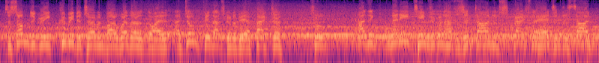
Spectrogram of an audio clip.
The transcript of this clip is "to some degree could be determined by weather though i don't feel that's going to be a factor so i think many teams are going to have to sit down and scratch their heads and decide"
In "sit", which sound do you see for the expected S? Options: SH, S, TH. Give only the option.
S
